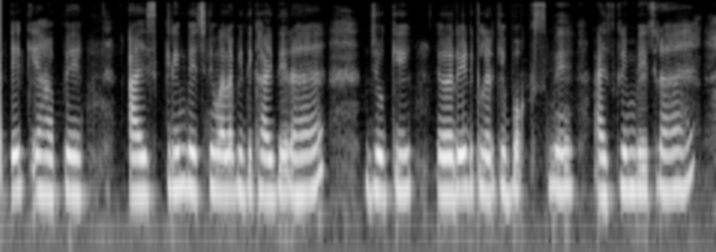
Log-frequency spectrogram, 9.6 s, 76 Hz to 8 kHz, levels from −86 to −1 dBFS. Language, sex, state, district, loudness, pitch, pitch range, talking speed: Hindi, female, Jharkhand, Garhwa, -14 LUFS, 230 Hz, 220-240 Hz, 150 wpm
